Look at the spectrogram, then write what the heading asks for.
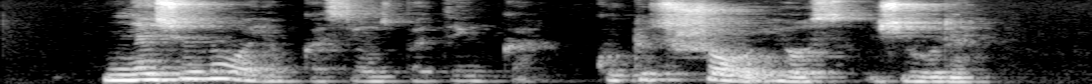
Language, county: Lithuanian, Marijampolė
